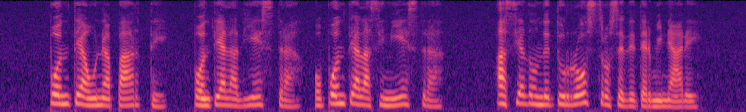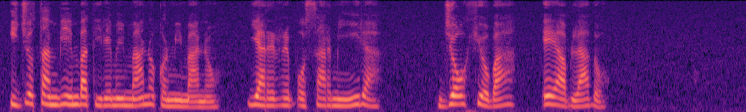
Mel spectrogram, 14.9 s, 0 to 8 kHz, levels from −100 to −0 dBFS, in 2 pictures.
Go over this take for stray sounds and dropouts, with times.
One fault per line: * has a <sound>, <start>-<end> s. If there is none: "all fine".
all fine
